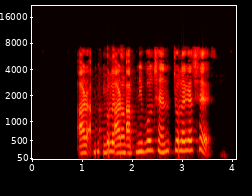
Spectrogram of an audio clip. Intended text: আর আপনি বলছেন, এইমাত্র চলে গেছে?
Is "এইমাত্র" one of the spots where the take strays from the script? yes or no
yes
